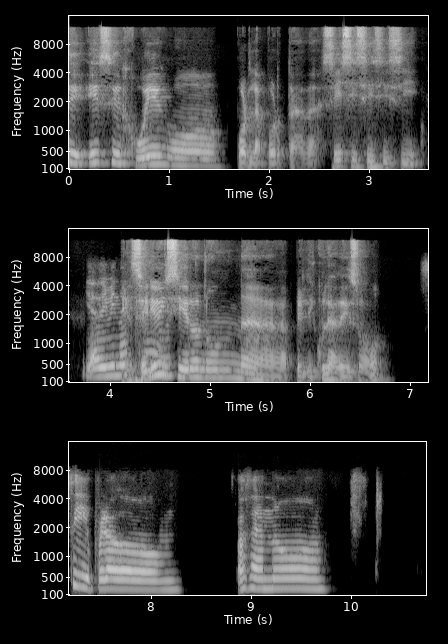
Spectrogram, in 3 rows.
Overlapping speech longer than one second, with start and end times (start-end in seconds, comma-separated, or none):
none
